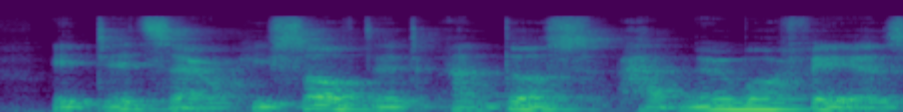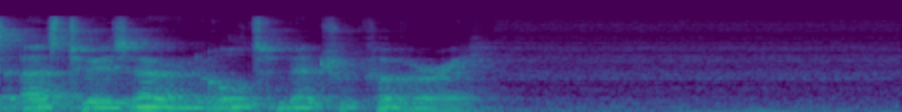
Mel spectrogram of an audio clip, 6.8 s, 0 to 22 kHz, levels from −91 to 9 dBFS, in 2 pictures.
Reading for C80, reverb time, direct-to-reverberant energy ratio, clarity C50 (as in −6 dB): 13.5 dB, 0.50 s, −1.5 dB, 9.0 dB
